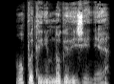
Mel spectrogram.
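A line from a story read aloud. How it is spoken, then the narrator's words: Even-toned reply. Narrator (Russian): ровным голосом ответил я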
